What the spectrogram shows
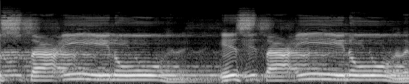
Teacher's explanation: Ainnya itu setelah ain ada ya dan ainnya berharokat kasroh. Begitu juga dikatakan mat tobi'i ya, dua harokat ya.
